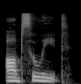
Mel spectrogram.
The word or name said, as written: obsolete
